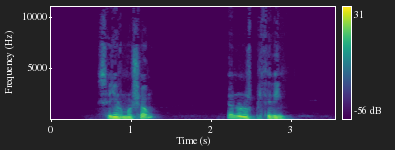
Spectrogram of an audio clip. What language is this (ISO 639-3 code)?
glg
